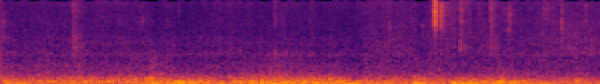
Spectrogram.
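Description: Low, rolling thunder rumbles steadily, a deep continuous growl with a slight swell near the end, accompanied by faint rain hiss.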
